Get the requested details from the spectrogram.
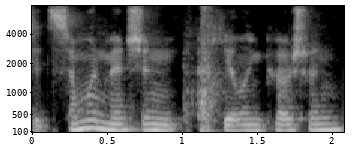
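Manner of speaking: whispered voice. Asking another player about a healing potion during a listen check: whispering. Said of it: "I'm gonna whisper while you're doing that".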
